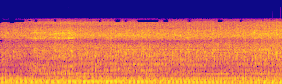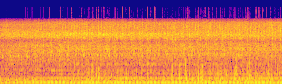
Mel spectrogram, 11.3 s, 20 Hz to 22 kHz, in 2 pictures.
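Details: Mk3 Toyota Supra at almost 100k, idling: a dull, deep knock about three times a second over a low rumble; rod knock from a worn rod bearing.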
